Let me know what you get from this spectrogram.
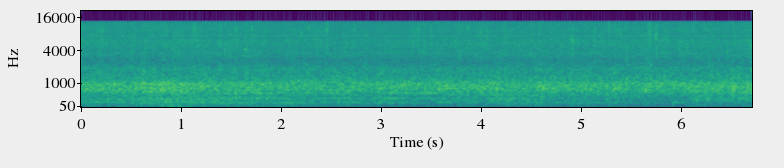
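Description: Heavy rain falling in a steady downpour as a hailstorm turns to rain.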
